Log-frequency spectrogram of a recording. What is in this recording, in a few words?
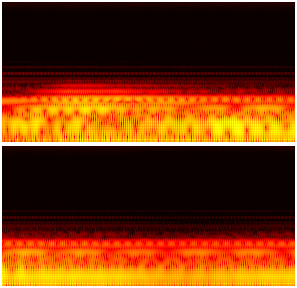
FM MOOD; Bolder Sounds - Granular; X-FILE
